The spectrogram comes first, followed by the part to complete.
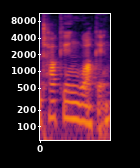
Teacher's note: and walk we don't say the L sound even talking walking that's right the L is silent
